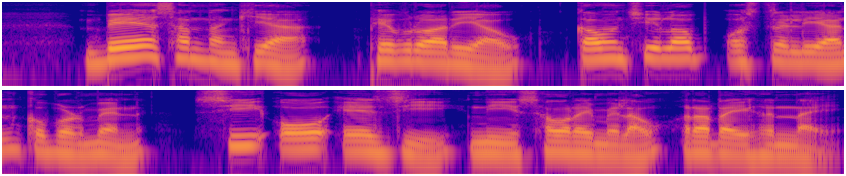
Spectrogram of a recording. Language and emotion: Bodo, neutral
